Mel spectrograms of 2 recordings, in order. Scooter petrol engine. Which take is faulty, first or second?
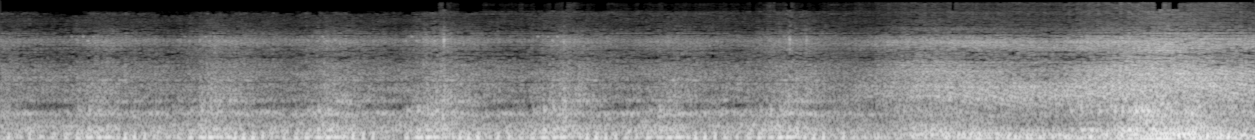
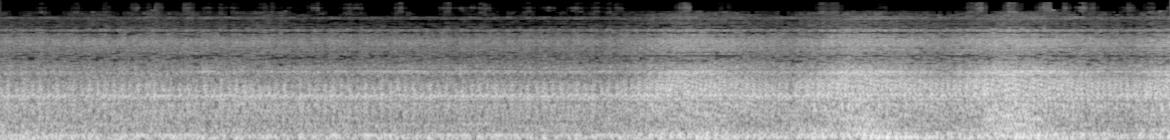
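second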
